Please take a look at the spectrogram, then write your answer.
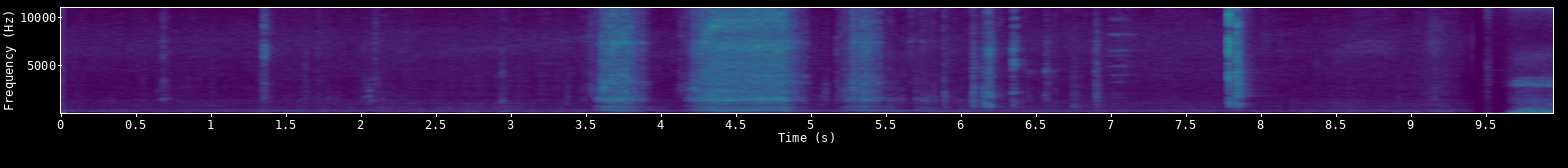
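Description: A sewing machine stitches a pleated gown made from an old saree in a few short, close bursts of motor whir, separated by quieter ticking and fabric handling, with no one talking.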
